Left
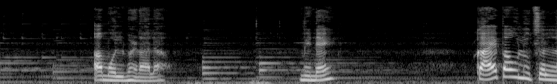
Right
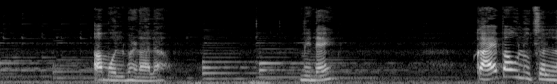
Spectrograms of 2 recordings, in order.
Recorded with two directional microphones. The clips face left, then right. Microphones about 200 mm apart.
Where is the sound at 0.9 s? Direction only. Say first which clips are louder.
Left 6 dB; 30° left (ahead or behind).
